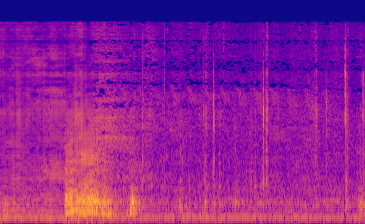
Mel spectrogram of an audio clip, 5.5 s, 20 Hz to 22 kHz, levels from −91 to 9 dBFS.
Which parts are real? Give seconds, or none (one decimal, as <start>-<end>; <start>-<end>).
1.4-5.5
